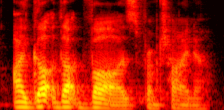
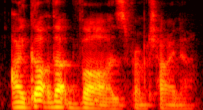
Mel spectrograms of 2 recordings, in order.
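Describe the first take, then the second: Both takes have the same delivery.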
